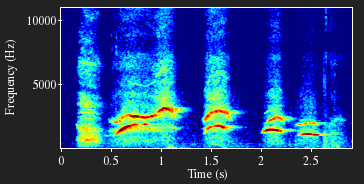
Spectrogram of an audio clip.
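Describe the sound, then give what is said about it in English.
A person whistles a few short melodic phrases with clear, bright tones that glide in pitch, each separated by brief pauses. “Let's see the whistle.”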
